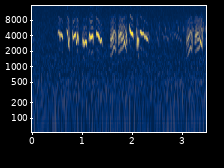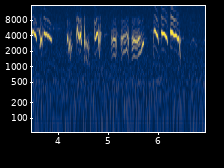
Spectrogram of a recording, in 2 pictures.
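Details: Crested Lark singing quietly its extended repertoire in the Manych area, April 2024, recorded with a parabolic dish: rapid bursts of high, twittering and slurred whistled notes in three phrases separated by short pauses, clean quiet background.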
